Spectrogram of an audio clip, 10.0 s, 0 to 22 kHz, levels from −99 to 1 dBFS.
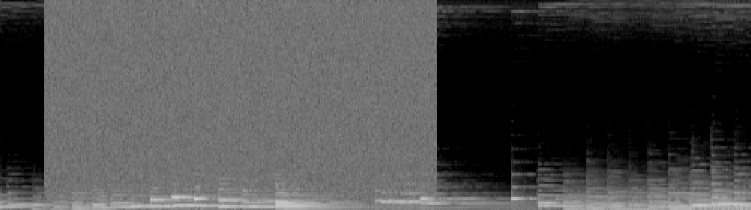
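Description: Music clip, and from 0.58 to 5.80 s there's a steady, even hiss with no distortion, roughly 10 dB under the music. That's low bit depth with dither, consistent with about 5 bits.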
